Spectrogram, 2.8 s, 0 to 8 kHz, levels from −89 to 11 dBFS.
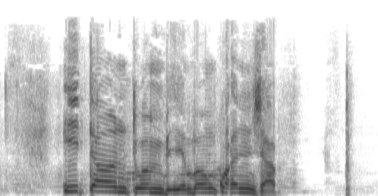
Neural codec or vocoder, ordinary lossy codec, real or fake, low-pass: none; MP3, 64 kbps; real; 7.2 kHz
